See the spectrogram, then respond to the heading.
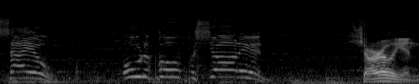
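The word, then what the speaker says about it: Sharlayan: Charlian, that's how you pronounce it.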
